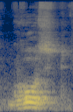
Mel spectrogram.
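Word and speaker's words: ghost: अन्यथा उसका उच्चारण जी एच का घ होता है, जैसे घोस्ट, जी एच ओ एस टी, जी एच के पहले कोई दीर्घ स्वर नहीं है, इसलिए यहां उच्चारण हुआ घोस्ट।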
